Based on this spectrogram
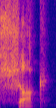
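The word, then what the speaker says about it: Shough: Cuz in no language on the planet that I know of does o u g make the uh sound.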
